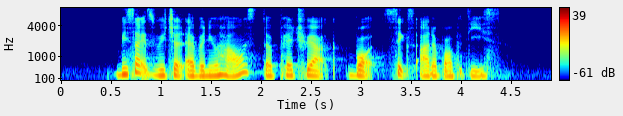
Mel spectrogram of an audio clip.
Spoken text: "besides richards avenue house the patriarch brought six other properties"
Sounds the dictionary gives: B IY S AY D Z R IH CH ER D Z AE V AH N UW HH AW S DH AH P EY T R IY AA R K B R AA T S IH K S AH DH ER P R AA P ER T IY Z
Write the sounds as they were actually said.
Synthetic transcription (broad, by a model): B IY S AY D S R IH CH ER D EH V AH N UW HH AW S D AH P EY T R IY AA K B AA T S IH K S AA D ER P R AA P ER T IY S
